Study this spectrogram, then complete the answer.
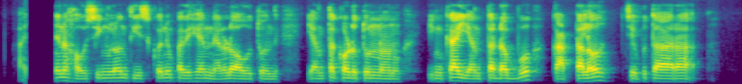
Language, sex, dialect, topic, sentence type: Telugu, male, Utterandhra, banking, question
